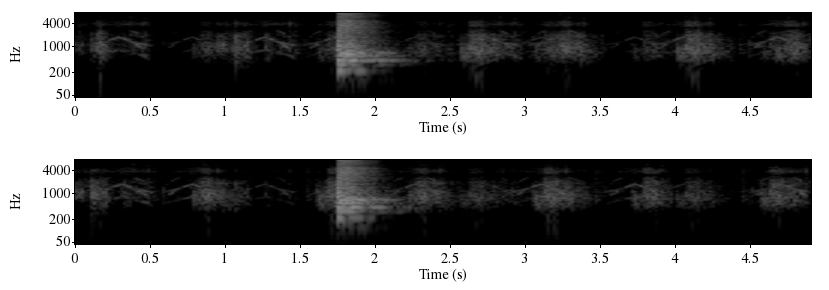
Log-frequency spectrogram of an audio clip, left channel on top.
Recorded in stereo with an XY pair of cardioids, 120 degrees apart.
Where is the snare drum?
10° right, 0.9 m.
